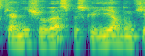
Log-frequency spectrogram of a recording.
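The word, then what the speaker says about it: Karnišovas: suis content de moi c'est bel et bien comme ça que ça se prononce karni chevasse parce que hier donc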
